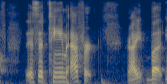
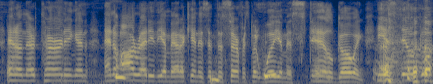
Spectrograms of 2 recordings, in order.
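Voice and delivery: higher, laughing mock play-by-play; gushing announcer; 7 semitones higher than usual. Retelling how the announcer only praised William, a higher laughing mock commentator. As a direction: build the broadcaster's awe for the star, laughing. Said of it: "So, so then it's just praise".

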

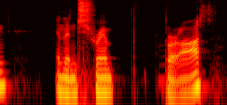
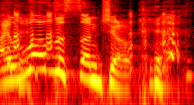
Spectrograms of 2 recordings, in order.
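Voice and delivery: high, slow laughing echo; drawn out and giggling; laughing mock repeat; 8 semitones higher, 3 dB louder, much slower than usual. Mocking repeat of line 44.

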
